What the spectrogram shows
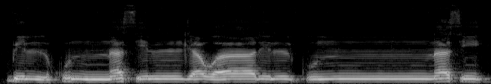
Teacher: نون مشدد پہ غنہ کرنا ہے، ایک الف کے برابر دیر لگانی ہے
